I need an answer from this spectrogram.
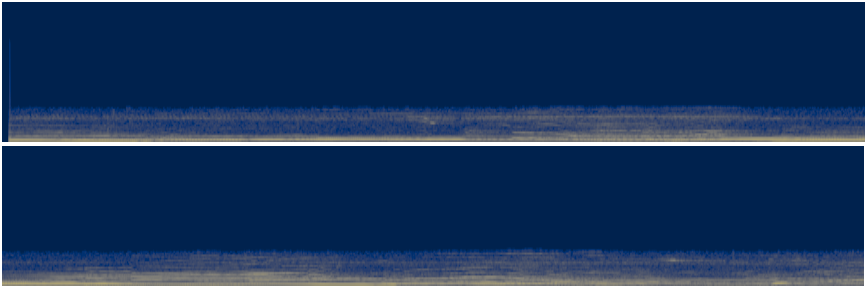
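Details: Several gray wolves at Bays Mountain Park in Kingsport, Tennessee howl together, long sliding tones overlapping and wavering up and down in a chorus.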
